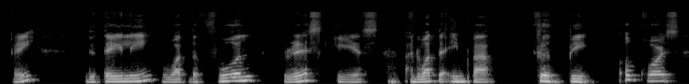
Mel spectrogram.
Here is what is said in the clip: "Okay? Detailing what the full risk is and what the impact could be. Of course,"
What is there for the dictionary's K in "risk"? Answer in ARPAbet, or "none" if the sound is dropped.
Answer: K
